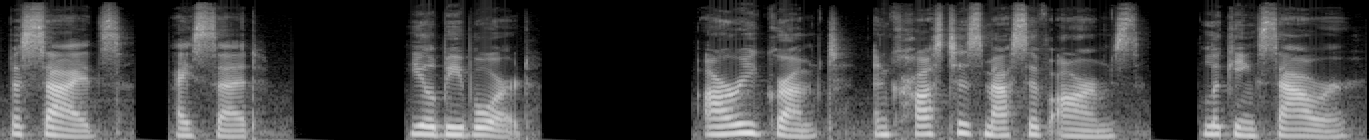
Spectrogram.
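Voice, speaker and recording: A woman's voice: medium pitch, takes it slowly, fairly bright tone. A woman reading scripted first-person fiction as an audiobook narrator.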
